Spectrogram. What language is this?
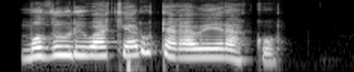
Kikuyu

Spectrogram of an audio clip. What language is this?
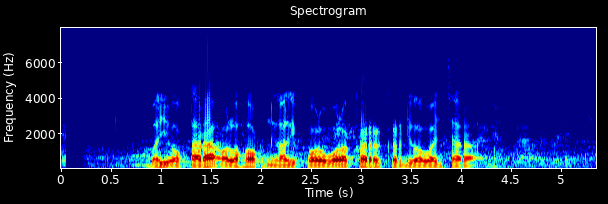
Sundanese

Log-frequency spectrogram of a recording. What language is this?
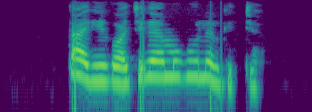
Kalenjin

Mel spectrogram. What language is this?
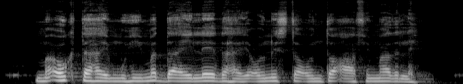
Somali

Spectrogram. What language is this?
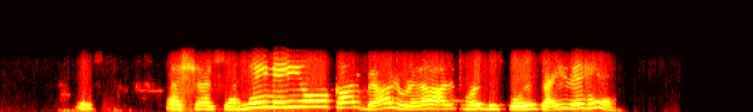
Dogri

